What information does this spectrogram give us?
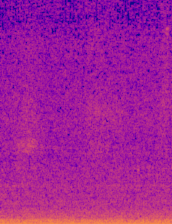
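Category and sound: ambience, airplane cabin engine hum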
